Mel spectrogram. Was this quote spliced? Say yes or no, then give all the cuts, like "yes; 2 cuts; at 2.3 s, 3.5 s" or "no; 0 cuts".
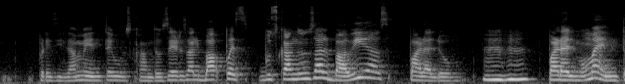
no; 0 cuts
